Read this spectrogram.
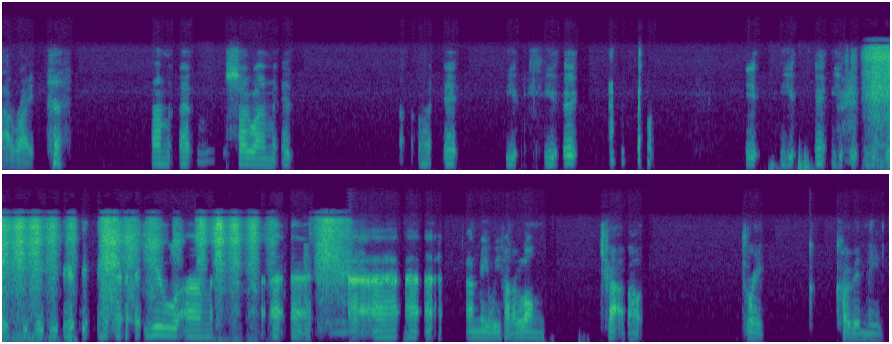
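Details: Stuttering in a woman who says she is mocked for her stutter; it is described as her speech impediment.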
